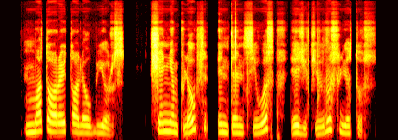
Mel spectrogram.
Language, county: Lithuanian, Alytus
